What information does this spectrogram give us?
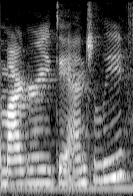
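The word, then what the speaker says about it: Marguerite de Angeli: book here the door in the wall by Marguerite Anjali that's how you say it and this was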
